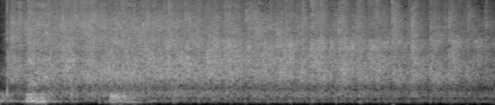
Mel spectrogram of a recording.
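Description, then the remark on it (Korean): An audience bursts into sustained applause, a dense, steady wash of many hands clapping at even loudness for several seconds, with a couple of brief low voiced sounds near the start. “네, 박수.”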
